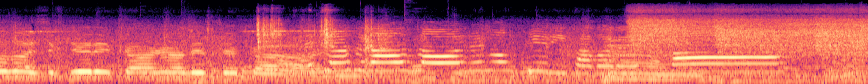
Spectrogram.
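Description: A woman's drawn-out, wordless vocal sounds, sliding up and down in pitch with some notes held, as she tastes a pickled cucumber stick. A steady hiss comes in near the end.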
